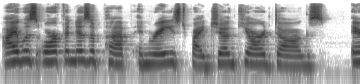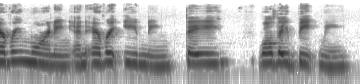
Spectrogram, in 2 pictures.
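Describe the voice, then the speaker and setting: A woman's voice: on the high side, normal speed, lightly acted. A big ugly junkyard Rottweiler from a children's storybook, acted out by a woman reader. He is a blunt bully who speaks with dramatic emphasis. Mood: mournful, self-pitying. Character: big ugly bullying male Rottweiler, gruff, then self-pitying.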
